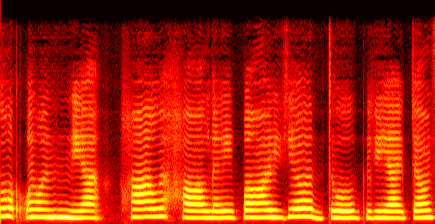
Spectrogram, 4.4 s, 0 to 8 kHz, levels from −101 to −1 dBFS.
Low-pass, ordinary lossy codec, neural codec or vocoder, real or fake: 7.2 kHz; none; codec, 16 kHz, 0.5 kbps, FreqCodec, larger model; fake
